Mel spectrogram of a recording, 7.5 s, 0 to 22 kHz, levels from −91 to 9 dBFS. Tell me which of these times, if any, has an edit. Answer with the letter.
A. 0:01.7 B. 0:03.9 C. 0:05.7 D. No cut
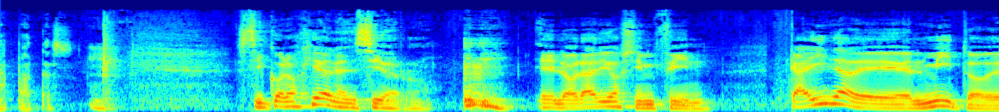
C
